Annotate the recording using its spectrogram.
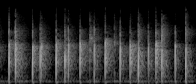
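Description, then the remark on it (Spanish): Brisk, steady hand clapping fills the whole moment: sharp, crisp claps in quick succession, about ten per second, moderately loud, with no voices over them. The applause congratulates someone on becoming a godfather. “Aplausos.”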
